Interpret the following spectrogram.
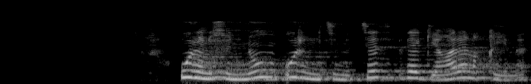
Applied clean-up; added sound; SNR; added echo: none; none; none; none.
